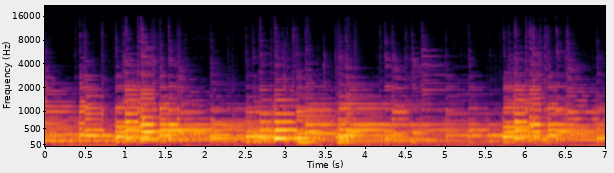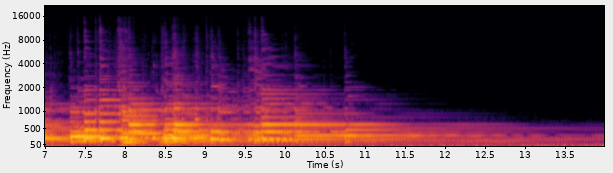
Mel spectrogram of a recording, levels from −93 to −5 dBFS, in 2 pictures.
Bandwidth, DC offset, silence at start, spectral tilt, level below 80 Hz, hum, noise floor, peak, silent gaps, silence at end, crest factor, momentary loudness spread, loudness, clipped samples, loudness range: 10.5 kHz; under 0.1%; 0 s; -9.5 dB/octave; -48 dBFS; none; -44 dBFS; -4 dBFS; none; 0.1 s; 18 dB; 14 LU; -22 LUFS; under 0.1%; 10 LU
